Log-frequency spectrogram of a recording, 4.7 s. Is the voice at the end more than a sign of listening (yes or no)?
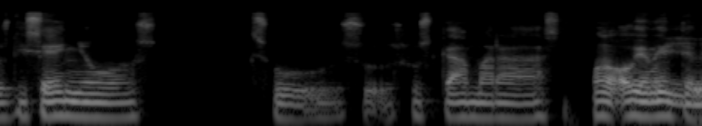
no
